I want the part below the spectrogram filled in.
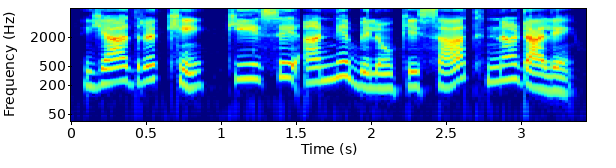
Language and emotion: Hindi, neutral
